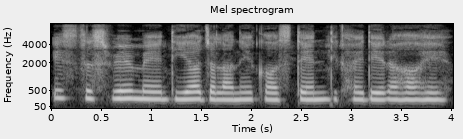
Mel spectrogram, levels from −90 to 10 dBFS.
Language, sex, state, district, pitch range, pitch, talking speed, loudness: Hindi, female, Arunachal Pradesh, Lower Dibang Valley, 205-220 Hz, 215 Hz, 150 wpm, -16 LUFS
